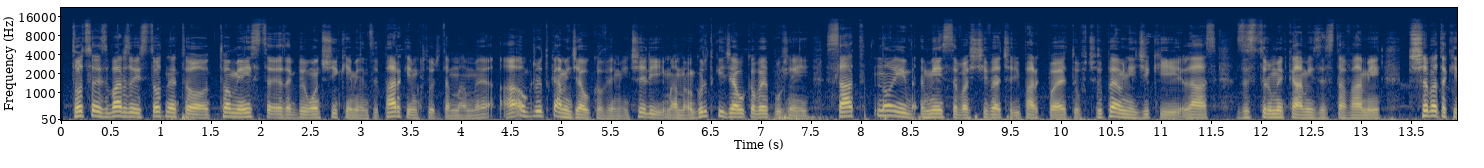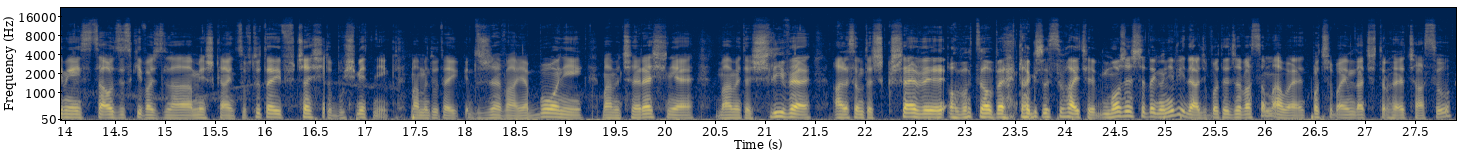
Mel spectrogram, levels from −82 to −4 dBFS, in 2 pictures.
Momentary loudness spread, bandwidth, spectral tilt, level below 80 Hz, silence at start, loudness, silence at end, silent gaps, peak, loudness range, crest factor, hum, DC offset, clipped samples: 8 LU; 16 kHz; -5 dB/octave; -46 dBFS; 0.1 s; -24 LUFS; 0 s; none; -2 dBFS; 5 LU; 20 dB; none; under 0.1%; under 0.1%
